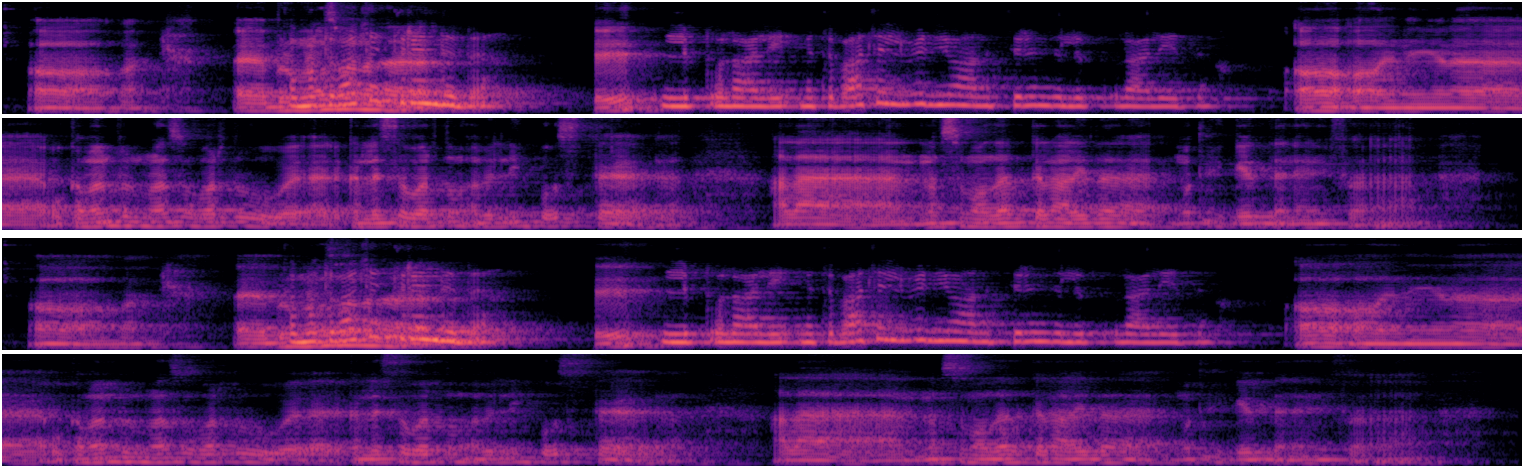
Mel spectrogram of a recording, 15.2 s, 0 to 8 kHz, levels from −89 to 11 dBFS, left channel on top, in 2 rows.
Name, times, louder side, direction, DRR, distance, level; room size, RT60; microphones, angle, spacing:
voice 1, 0.1-2.2 3.0-3.2 6.5-15.0, left 3 dB, 75° left, 6 dB, 1.6 m, -35 dB
voice 2, 1.4-2.5 3.3-6.1 13.6-13.7, equal, 10° left, 5 dB, 0.9 m, -28 dB
16.5 x 6.4 x 7.3 m, 0.87 s
head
